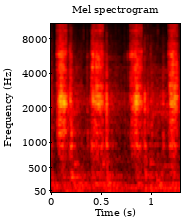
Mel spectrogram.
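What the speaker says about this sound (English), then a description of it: "So all I have to do here is loosen this nut." A hand ratchet loosens the tensioner nut on a supercharger belt. It gives four short, bright bursts of rapid clicking in an even back-and-forth rhythm, close to the microphone and with no other sound around it.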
